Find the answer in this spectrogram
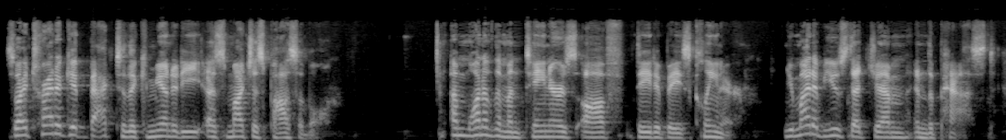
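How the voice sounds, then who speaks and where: In a prerecorded conference talk made at home, an Argentine man in his thirties with an Argentine Spanish accent explains things in a friendly way. His voice is fairly high, bright and forceful, at a moderate pace.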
